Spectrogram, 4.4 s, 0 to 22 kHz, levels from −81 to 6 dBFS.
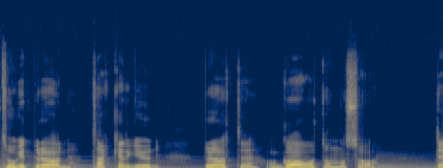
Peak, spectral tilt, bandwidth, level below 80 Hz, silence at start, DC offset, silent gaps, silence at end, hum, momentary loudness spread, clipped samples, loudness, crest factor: -6 dBFS; -6.5 dB/octave; 15.5 kHz; -32 dBFS; 0 s; under 0.1%; none; 0 s; none; 15 LU; under 0.1%; -20 LUFS; 14 dB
